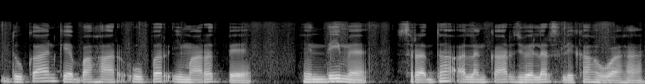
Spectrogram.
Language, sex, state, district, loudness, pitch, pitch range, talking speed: Hindi, male, Jharkhand, Garhwa, -17 LUFS, 115 Hz, 110-125 Hz, 130 wpm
